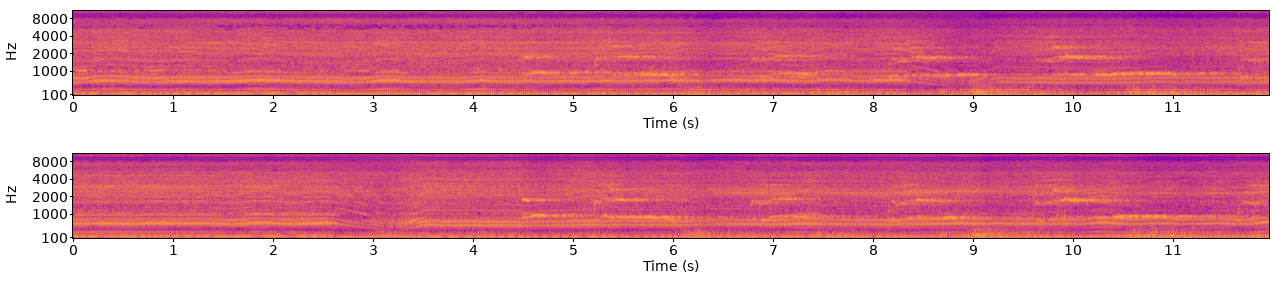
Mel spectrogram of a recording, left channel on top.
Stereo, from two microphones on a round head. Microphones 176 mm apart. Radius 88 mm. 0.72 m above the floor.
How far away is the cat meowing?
About 4.5 m.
